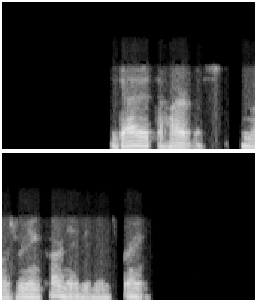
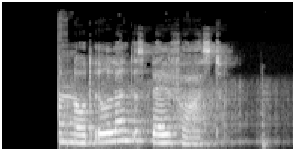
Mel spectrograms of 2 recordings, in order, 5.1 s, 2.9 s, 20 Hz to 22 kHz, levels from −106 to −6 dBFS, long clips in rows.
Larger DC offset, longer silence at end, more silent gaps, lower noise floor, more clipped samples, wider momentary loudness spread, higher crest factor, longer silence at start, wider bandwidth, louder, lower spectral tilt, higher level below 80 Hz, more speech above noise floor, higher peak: neither; first, 1.1 s vs 0.25 s; neither; first, under -90 dBFS vs -39 dBFS; neither; about the same, 10 LU vs 9 LU; about the same, 18 dB vs 16 dB; first, 1.1 s vs 0.55 s; second, 3.8 kHz vs 14 kHz; second, -23 LUFS vs -14 LUFS; first, -11.5 dB/octave vs -4 dB/octave; first, -48 dBFS vs -58 dBFS; first, over 68 dB vs 26 dB; second, -6 dBFS vs 0 dBFS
